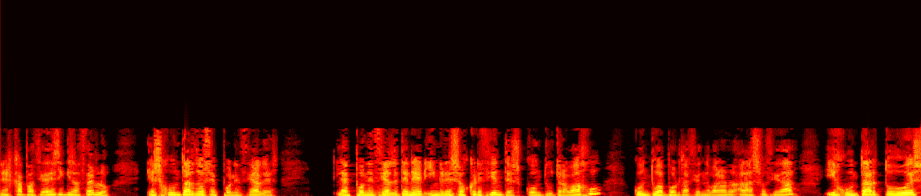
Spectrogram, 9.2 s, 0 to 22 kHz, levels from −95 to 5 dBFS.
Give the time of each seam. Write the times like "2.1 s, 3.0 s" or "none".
none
